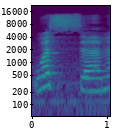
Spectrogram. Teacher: لما وصلتها بالهمزه صارت عندي مد فرعي اللي هو المد الواجب، ماشي. وفي قراءة حفص 4 إلى 5 حركات، فبنقول والسماء صارت من 4 إلى 5 حركات، انت حرة.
